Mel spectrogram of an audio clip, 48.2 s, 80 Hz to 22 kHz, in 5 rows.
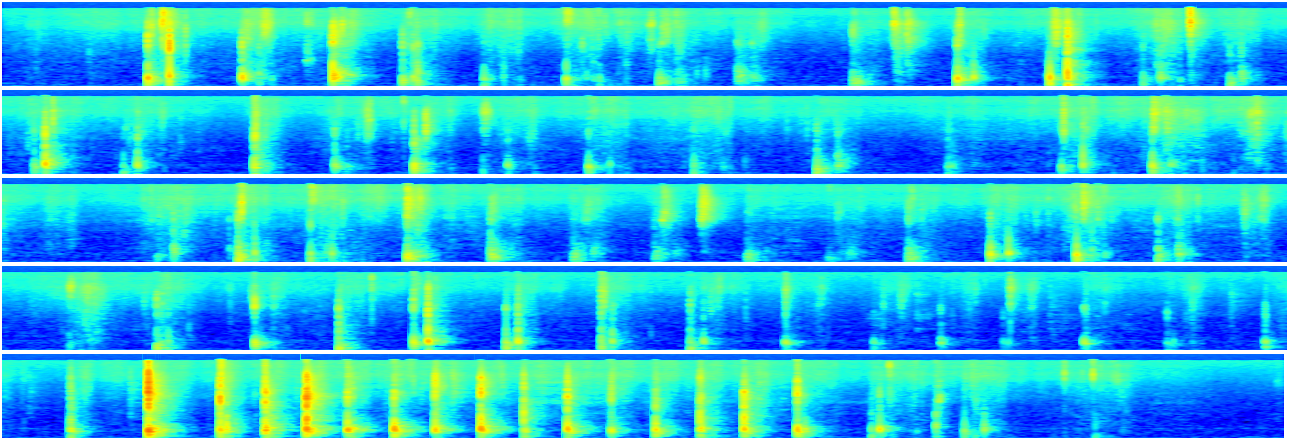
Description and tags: Footsteps on wooden flooring
Close-mic recording of footsteps on laminate flooring, indoors. Varying speed, distance, velocity and style of steps involved. Recorded with Rode M3.
Footsteps, close-mic, floor, foot, indoors, jogging, laminate, running, steps, wood, wooden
